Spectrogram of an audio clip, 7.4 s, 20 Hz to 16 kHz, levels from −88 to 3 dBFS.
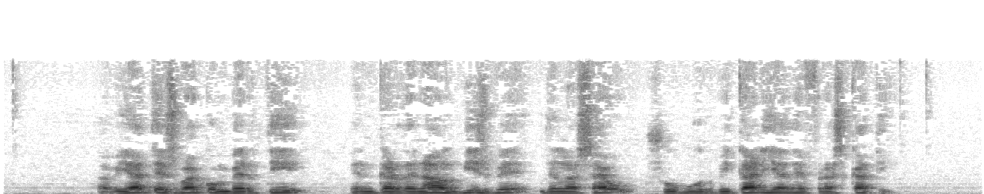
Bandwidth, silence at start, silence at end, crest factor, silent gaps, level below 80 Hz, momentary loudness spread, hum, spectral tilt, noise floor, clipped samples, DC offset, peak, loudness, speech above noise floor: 11.5 kHz; 0.75 s; 0.7 s; 18 dB; none; -52 dBFS; 10 LU; none; -6.5 dB/octave; -57 dBFS; under 0.1%; under 0.1%; -2 dBFS; -20 LUFS; 38 dB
